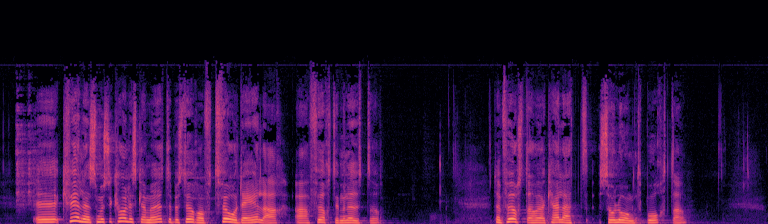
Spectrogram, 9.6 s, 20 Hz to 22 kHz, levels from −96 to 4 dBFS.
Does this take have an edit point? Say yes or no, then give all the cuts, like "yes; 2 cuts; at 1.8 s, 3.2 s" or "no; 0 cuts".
no; 0 cuts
